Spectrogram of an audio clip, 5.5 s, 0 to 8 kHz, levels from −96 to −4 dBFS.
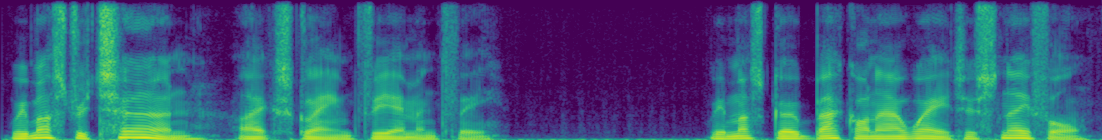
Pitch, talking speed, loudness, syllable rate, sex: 110 Hz, 165 wpm, -17 LUFS, 5.1 syllables/s, male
